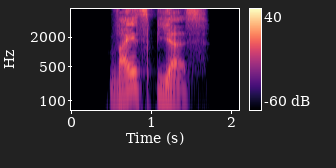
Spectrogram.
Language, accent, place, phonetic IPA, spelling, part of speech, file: German, Germany, Berlin, [ˈvaɪ̯sˌbiːɐ̯s], Weißbiers, noun, De-Weißbiers.ogg
- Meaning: genitive singular of Weißbier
